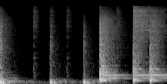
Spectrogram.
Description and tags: I made these loops about 1yr ago for a project I was working on. I know how difficult it is to find free drum loops in odd time signatures, so I thought I'd share them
